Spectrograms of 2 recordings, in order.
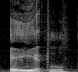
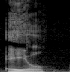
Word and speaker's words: Egill: ale's name is E-G-I-L-L. So it should be a-il. Or some variation on that. Mm-hmm. But we have anglicized the L part for just clarity. – Right. – So it's the rules of pronunciation of modern Icelandic that lead to the pronunciation of ale.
